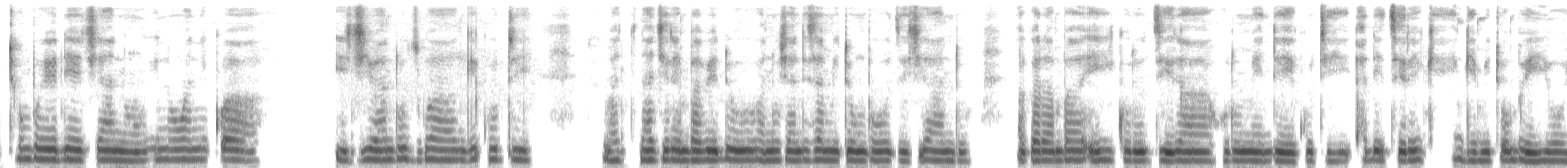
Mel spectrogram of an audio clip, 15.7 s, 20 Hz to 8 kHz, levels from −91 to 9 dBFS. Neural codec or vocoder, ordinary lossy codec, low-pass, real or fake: vocoder, 44.1 kHz, 128 mel bands every 256 samples, BigVGAN v2; Opus, 64 kbps; 7.2 kHz; fake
